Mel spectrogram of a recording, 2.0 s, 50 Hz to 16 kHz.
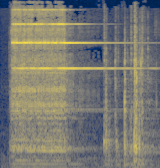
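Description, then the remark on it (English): An old-fashioned telephone bell gives one loud, shrill, metallic ring lasting under a second at 9 o'clock in the morning, a call from the coroner's office in Berkeley, followed by a few quick clattering clicks as the receiver is handled. No one speaks. “The fade-out came with me in Mallard's arms, just as the bell rang and saved me from going another round.”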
